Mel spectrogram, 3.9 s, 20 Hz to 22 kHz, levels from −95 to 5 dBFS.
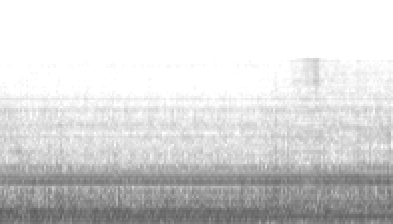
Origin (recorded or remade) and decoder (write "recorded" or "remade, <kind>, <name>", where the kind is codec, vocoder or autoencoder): remade, vocoder, HiFi-GAN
